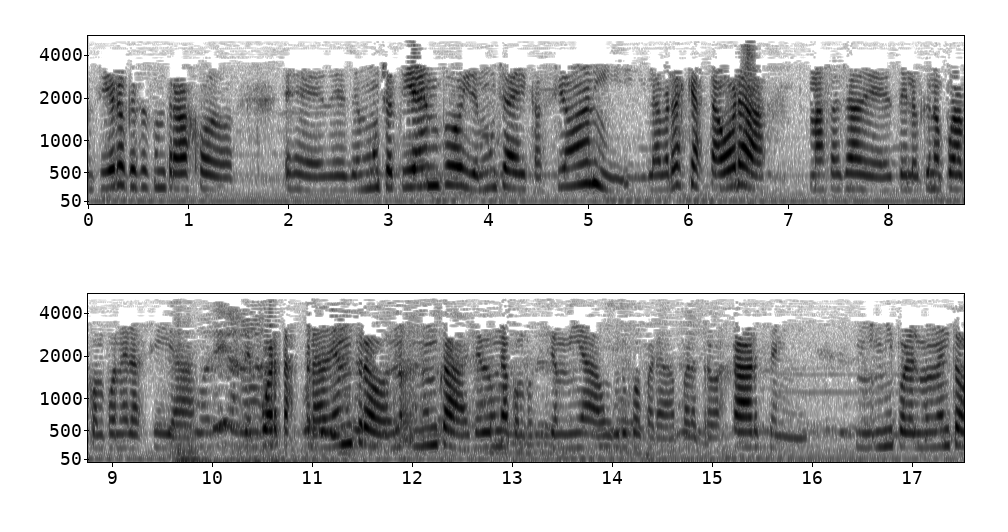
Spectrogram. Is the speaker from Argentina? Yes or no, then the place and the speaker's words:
yes; Buenos Aires, Argentina; yo soy súper porteña y soy de una familia que nada tiene que ver con las provincias del norte del país, ni nada parecido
